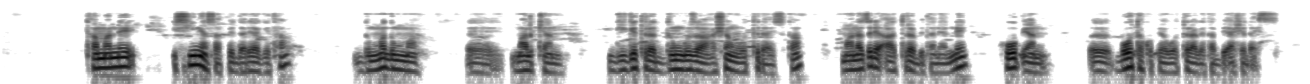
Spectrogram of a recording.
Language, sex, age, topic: Gamo, male, 25-35, agriculture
